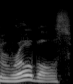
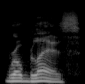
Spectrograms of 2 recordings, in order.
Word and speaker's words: Robles: you know I've been I've been calling him Steven Robel forever but I think it's actually pronounced Robles okay so stepen you're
